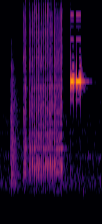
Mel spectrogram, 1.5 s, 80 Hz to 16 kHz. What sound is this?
sl50 focus lock
Samsung SL50 camera noises
samsung, focus, zoom, photo, click, camera, sl50, beep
